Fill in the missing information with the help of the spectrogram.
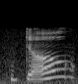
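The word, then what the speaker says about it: D'oh: It's Doe. It's the sound Homer Simpson makes.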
